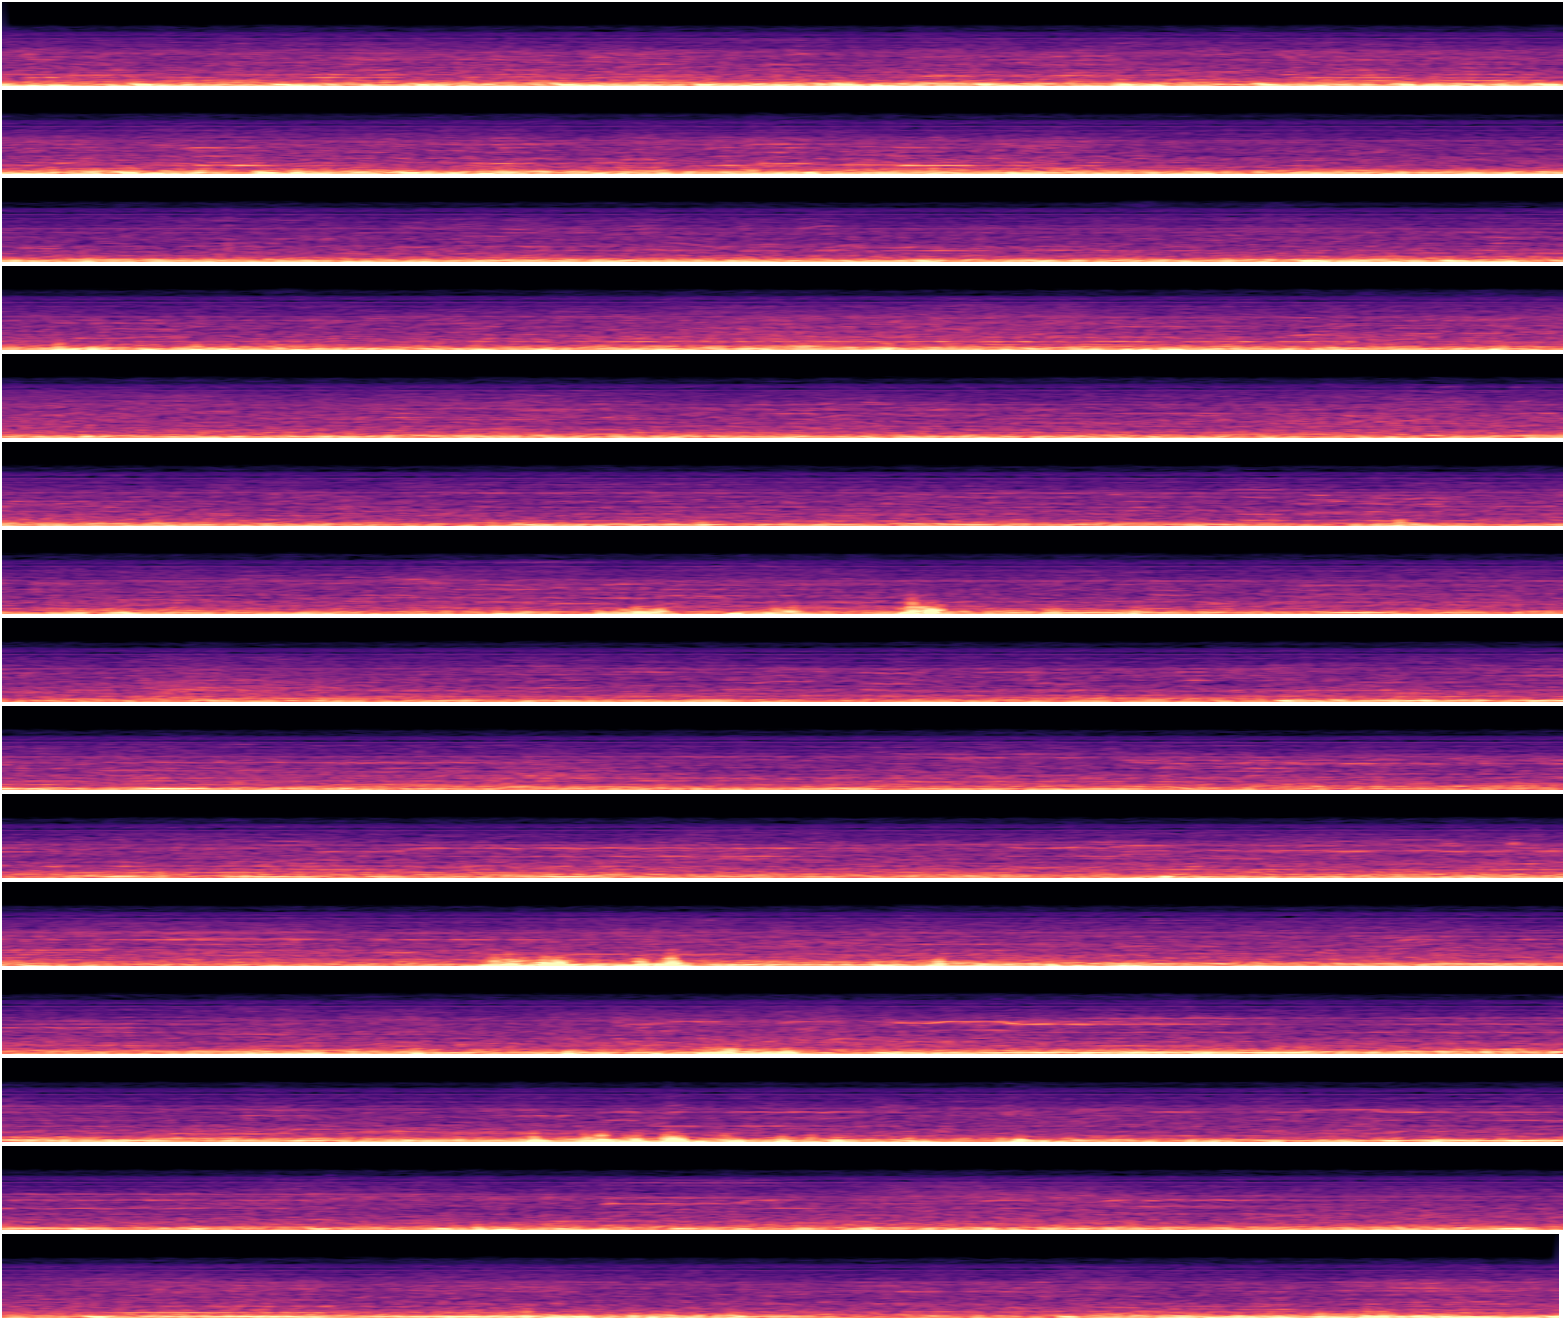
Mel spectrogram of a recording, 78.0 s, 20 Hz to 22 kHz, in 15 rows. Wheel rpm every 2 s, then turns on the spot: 0, 0, 0, 0, 0, 0, 0, 0, 0, 0, 0, 0, 0, 0, 0, 0, 0, 0, 0, 0, 0, 0, 0, 0, 0, 0, 0, 0, 0, 0, 0, 0, 0, 0, 0, 0, 0, 0, 0.
none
